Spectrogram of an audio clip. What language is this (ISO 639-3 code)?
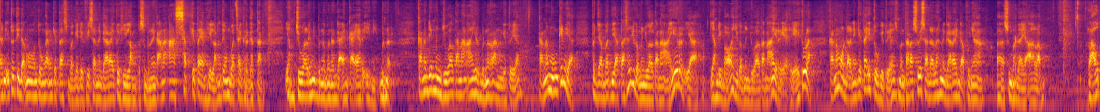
ind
